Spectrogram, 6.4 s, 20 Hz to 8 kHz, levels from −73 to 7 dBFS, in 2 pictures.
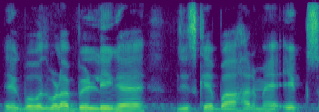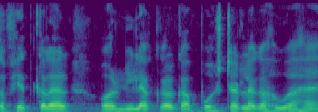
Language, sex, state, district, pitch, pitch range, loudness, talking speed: Hindi, male, Jharkhand, Deoghar, 130 Hz, 125-135 Hz, -16 LUFS, 180 wpm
